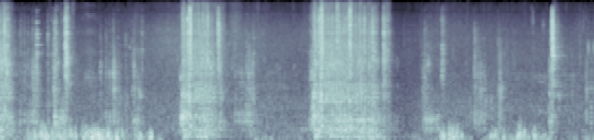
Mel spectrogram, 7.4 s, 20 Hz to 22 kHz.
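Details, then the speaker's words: 1982 Maico 490 two-stroke, kick-started with half compression after a carb clean, its first start in 8 years of standing: kick attempts, then loud uneven bursts that catch and rev in blips; engine runs. "but it starts I hated Beast oh my god it's a beast my ears are ringing"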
